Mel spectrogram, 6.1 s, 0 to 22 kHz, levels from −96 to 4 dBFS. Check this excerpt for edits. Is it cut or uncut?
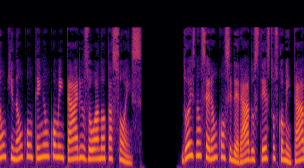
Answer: uncut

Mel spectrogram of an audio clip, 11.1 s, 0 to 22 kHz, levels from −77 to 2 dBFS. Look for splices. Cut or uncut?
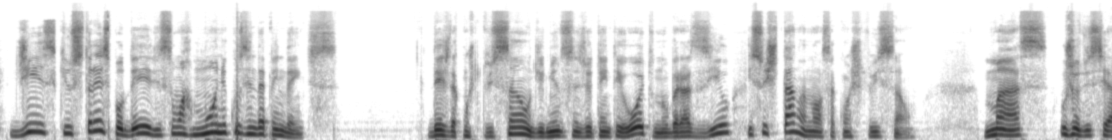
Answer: cut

